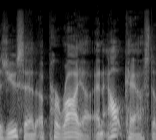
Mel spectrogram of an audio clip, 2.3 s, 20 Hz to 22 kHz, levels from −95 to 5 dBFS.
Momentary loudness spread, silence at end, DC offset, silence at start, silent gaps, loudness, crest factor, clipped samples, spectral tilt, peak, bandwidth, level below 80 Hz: 8 LU; 0 s; under 0.1%; 0 s; none; -27 LUFS; 18 dB; under 0.1%; -6 dB/octave; -10 dBFS; 16 kHz; -58 dBFS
